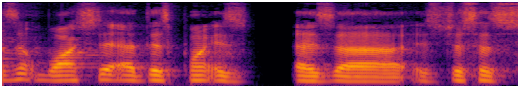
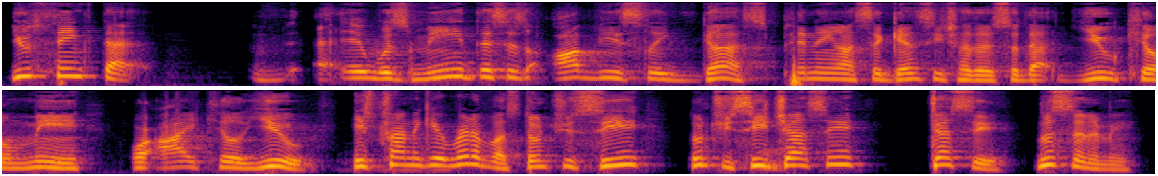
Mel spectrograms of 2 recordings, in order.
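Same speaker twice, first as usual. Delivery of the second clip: higher, slowed, urgent pleading; pleading Walt; 4 semitones higher than usual. Retold or imitated. Friend acts out Walt pleading with Jesse, higher and urgent. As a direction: beg Jesse to see the trap. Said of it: "he's saying".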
